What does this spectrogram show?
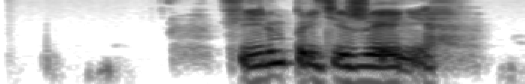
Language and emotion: Russian, sad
